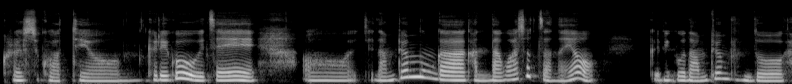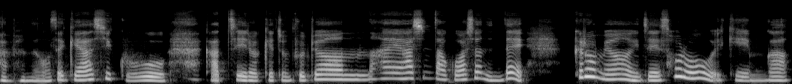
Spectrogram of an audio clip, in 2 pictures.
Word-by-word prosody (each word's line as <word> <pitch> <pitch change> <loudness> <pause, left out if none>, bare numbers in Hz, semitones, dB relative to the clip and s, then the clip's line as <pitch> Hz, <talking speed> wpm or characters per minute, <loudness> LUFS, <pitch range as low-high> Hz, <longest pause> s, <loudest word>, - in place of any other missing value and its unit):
그랬을 190 0 -2
것 180 - -5
같아요. 160 -1 -4 0.2
그리고 205 +2 +4
이제 185 0 +3 0.5
어 185 -3 -3
이제 200 +2 -16
남편분과 210 - +3
간다고 185 +1 -1
하셨잖아요. 235 - -1 0.5
그리고 190 -1 -2
남편분도 180 -4 -1
가면은 170 -2 -4
어색해하시고 190 - 0 0.4
같이 205 - -2
이렇게 180 -1 0
좀 180 0 -6
불편해하신다고 230 +5 +1
하셨는데 230 0 0 0.4
그러면 240 - +3
인제 185 +1 0
서로 280 - +2
이렇게 190 -3 -6
뭔가 185 +1 -3
195 Hz, 275 characters per minute, -20 LUFS, 180-235 Hz, 0.5 s, 그리고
